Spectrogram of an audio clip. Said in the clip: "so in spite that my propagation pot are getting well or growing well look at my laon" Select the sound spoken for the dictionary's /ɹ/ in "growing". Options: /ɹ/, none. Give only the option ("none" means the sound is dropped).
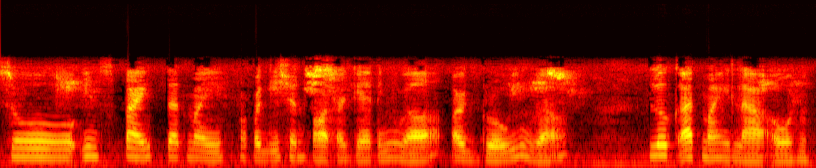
/ɹ/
